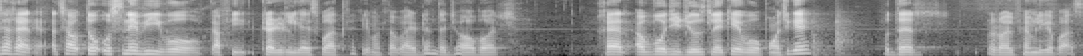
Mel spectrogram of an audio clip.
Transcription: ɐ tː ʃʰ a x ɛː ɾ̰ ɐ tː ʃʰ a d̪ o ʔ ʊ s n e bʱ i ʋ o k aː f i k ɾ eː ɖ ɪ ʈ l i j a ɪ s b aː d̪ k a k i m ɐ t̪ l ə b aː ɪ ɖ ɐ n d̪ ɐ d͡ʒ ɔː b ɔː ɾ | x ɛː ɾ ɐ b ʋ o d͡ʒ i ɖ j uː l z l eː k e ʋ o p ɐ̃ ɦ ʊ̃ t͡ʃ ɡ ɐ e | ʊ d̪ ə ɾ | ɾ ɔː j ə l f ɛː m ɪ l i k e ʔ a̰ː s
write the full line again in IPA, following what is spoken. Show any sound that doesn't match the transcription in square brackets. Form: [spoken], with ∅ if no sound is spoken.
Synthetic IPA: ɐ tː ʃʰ a x ɛː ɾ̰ ɐ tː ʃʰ a [t̪] o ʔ ʊ s n e bʱ i ʋ o k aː f i k ɾ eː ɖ ɪ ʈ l i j a ɪ s b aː [t̪] k a k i m ɐ t̪ l ə b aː ɪ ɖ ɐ n d̪ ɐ d͡ʒ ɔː b ɔː ɾ | x ɛː ɾ ɐ b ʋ o d͡ʒ i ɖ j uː l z l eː k e ʋ o p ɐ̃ ɦ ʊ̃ t͡ʃ ɡ ɐ e | ʊ d̪ ə ɾ | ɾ ɔː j ə l f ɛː m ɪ l i k e [p] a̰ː s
